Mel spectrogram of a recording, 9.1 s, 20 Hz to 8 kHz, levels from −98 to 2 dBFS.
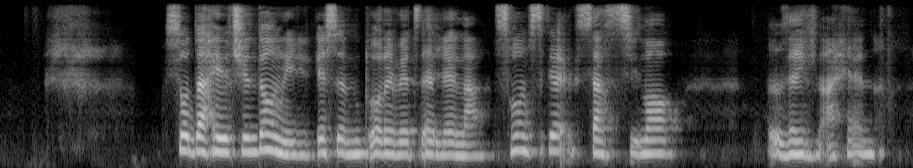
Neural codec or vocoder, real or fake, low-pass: codec, 16 kHz, 1 kbps, FunCodec, trained on Chinese and English, 50 frames a second; fake; 7.2 kHz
